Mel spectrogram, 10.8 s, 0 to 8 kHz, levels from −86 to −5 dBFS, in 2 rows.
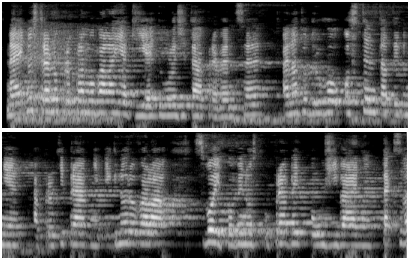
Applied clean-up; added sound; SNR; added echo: classical method WPE with log-MMSE.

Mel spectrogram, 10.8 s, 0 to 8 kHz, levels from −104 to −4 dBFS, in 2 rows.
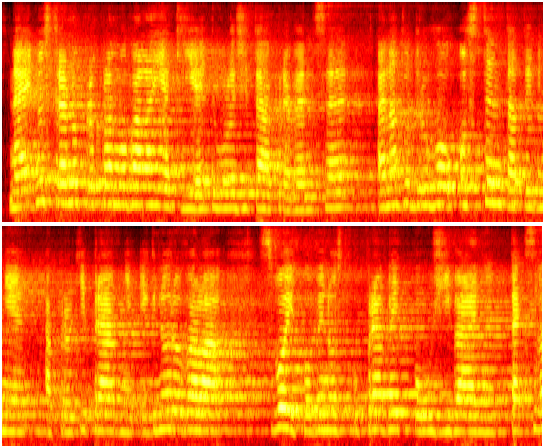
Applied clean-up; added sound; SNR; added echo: neural separator model SepFormer DNS4.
